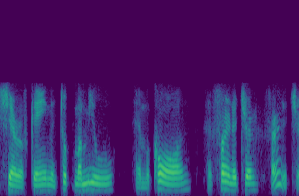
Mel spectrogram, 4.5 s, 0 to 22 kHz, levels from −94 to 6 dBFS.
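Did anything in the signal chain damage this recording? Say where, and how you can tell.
Yes. The codec stage did, throughout the speech: G.729 coding, consistent with an 8 kbit/s G.729A link, leaves a band of roughly 250 Hz to 3.5 kHz. The speech is rebuilt from a filter, pitch predictor and sparse pulses, so it sounds plainly rough and synthetic.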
